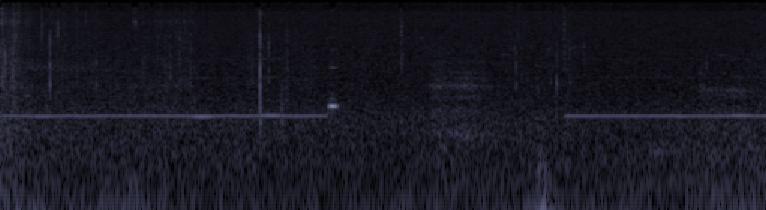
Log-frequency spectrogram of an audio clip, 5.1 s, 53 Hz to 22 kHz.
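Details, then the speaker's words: Minelab GPZ 7000 metal detector in high yield mode, sensitivity lowered from the stock 9, which was unstable, to 7. The faint threshold hum now holds one pitch, nice and smooth with no jumping, so false signals won't be mistaken for targets. "nice and smooth with no jumping around. So I'm not going to mistake false signals for targets."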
